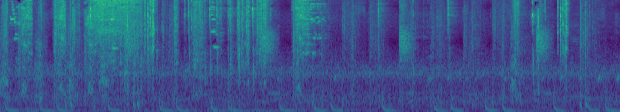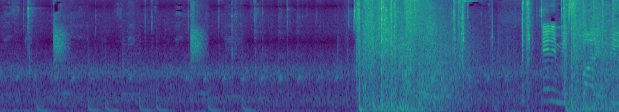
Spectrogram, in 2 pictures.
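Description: Rapid bursts of gunfire from the video game Valorant, dense and continuous with mechanical clatter, then a louder burst near the end.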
